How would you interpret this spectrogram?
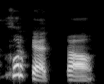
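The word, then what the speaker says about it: forchetta: यहां सी के बाद एच ई आया है इसलिए आवाज फिर के की होगी। सही तलफुज है फुरकैतता।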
